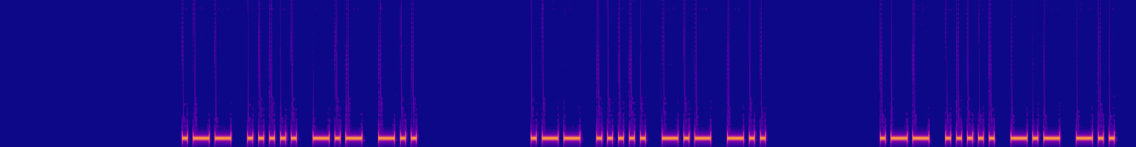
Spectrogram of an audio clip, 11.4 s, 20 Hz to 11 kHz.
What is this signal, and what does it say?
Morse code, heard as a keyed tone, about 21 wpm, 700 Hz. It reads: W5KD W5KD W5KD
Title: USA Call Signs - 4 Characters - Repeated 3x - 22wpm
